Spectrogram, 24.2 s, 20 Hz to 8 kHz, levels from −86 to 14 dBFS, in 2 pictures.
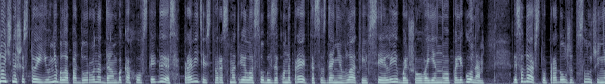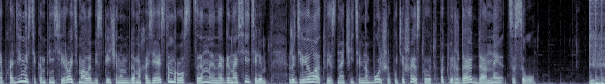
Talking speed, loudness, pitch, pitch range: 105 wpm, -18 LUFS, 220 Hz, 200-235 Hz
